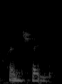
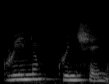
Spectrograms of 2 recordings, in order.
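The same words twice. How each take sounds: First: "Grain Shade" said as French "grèn chède"; "Grain Shade" French-style, before correcting it; French reading. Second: "Green, Green Shade" with an English "ee" in Green, a bit slow; "Green Shade" in hesitant French-accented English; attempted English. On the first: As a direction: read "Grain" the French way, rolled r and open è. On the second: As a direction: correct "Green" to a self-conscious English try. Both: Shown as a demonstration. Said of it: "excuserez pour mon accent anglais".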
